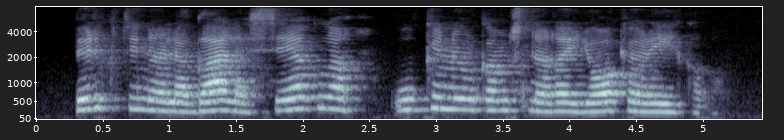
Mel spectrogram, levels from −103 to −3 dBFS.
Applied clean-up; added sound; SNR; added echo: none; none; none; none.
